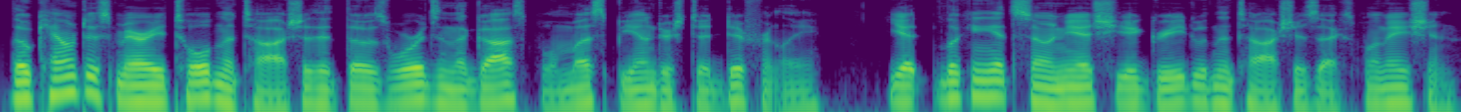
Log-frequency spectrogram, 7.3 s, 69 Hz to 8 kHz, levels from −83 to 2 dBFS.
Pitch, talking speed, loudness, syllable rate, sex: 100 Hz, 195 wpm, -18 LUFS, 6.3 syllables/s, male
